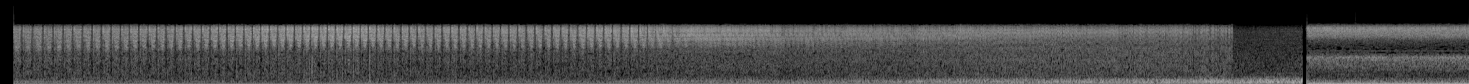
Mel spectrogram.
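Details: Cicadas singing in a dense, unbroken high buzzing drone with a fine, rapid pulsing texture, holding steady for about twelve seconds before a brief break and a switch to a thinner, shriller whine.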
